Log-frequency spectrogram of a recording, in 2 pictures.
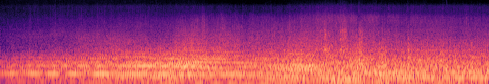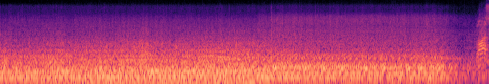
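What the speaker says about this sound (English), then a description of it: "This ship is trailing smoke as the pilot covers the last yards to the carrier." A smoking military airplane comes in to land on an aircraft carrier during a wartime naval engagement, a loud, continuous roar of engine and wind rumbling steadily throughout, with no voices heard.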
